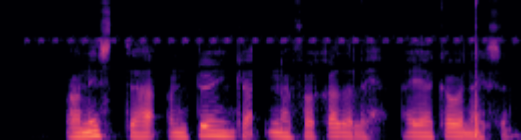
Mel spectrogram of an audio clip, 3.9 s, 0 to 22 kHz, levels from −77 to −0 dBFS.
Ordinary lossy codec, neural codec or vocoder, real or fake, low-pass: none; none; real; none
